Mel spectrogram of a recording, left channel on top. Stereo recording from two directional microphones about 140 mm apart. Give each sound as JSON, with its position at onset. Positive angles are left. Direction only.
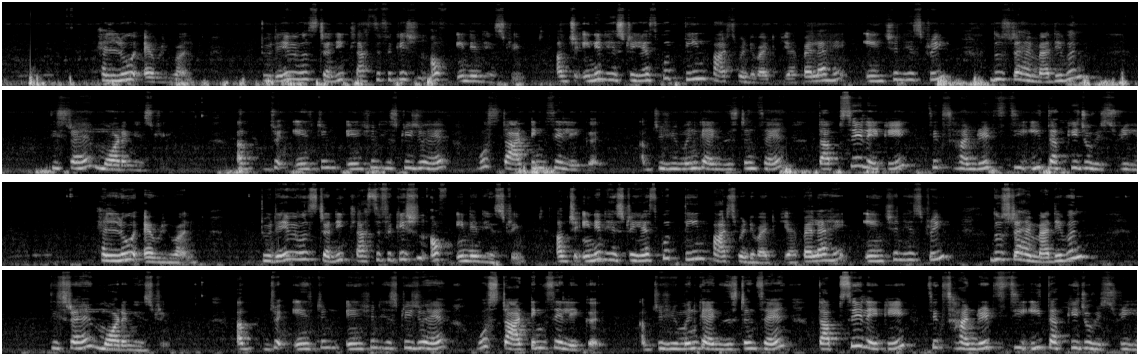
{"t": 0.9, "sound": "a woman's voice", "side_deg": -45}
{"t": 11.8, "sound": "a woman's voice", "side_deg": -45}
{"t": 13.7, "sound": "a woman's voice", "side_deg": -50}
